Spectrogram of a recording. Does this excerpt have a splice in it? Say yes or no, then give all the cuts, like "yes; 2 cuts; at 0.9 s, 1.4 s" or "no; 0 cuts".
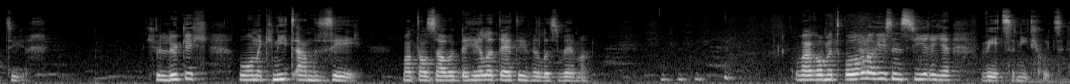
yes; 1 cut; at 4.6 s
